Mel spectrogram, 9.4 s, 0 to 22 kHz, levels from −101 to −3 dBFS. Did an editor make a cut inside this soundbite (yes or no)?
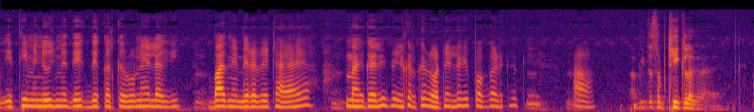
no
